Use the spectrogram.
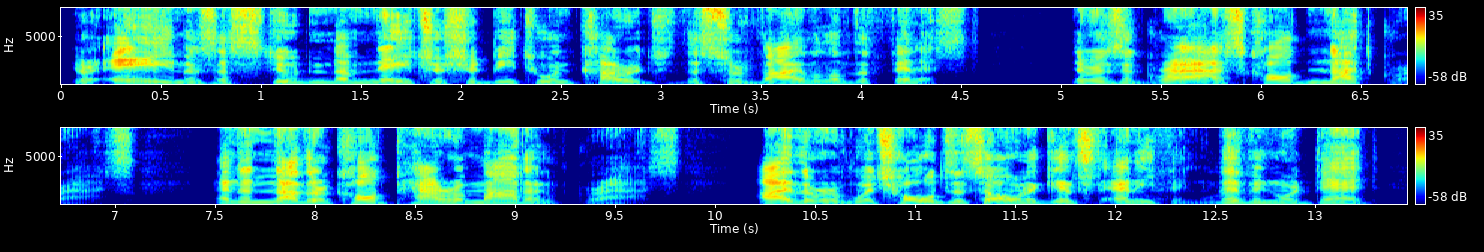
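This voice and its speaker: A man's voice: medium pitch, expressive, moderate pace, bright, forceful tone, no echo, clean studio sound. A man reading a classic humorous story aloud as a dramatized narration, with a theatrical, mock-earnest delivery. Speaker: reader and narrator of a short story.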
